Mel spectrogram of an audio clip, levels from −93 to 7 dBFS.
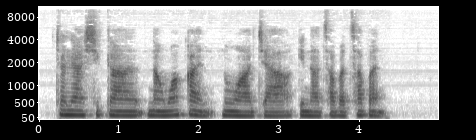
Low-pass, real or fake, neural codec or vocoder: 9.9 kHz; real; none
